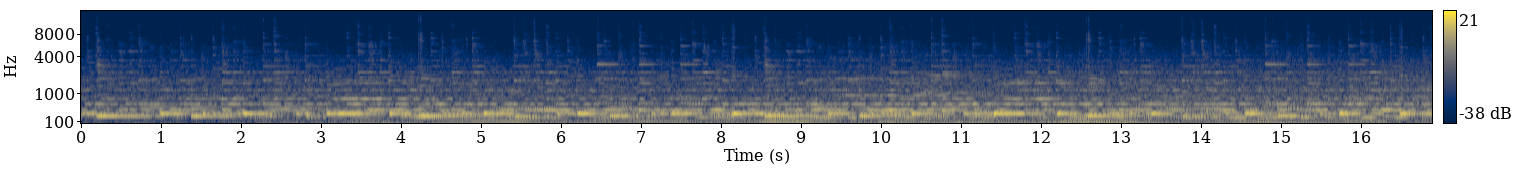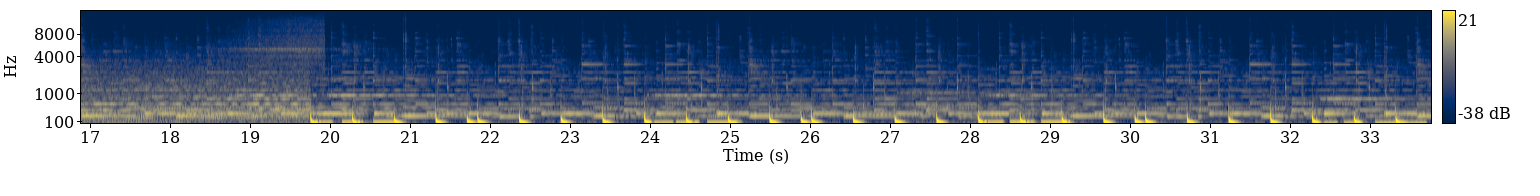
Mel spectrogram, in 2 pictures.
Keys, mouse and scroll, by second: 3.7 click, 4.8 click, 5.7 ctrl+shift+a, 5.7 click, 6.8-7.5 scroll, 8.1-8.5 scroll, 9.8 middle click, 10.7 middle click, 10.8 click, 12.4 click, 12.8 shift+click, 13.6 shift+click, 14.4 alt+click, 24.9 click, 26.9 alt+click, 28.3 alt+click, 29.8 alt+click.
